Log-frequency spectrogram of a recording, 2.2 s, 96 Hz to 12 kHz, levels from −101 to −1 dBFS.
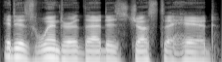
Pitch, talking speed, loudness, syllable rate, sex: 115 Hz, 190 wpm, -16 LUFS, 4.2 syllables/s, male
